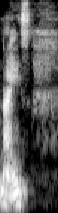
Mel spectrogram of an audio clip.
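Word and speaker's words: gneiss: the bottom is um nice i know it's spelled with a g but you pronounce it nice then coal then silt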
